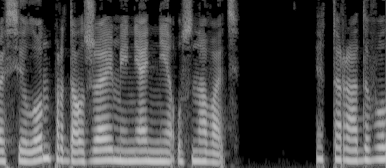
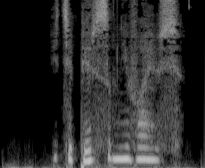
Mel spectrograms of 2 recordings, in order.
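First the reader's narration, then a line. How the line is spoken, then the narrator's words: Quiet mumble. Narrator (Russian): пробормотала тихо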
